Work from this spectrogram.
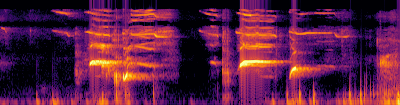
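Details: Siberian Husky puppy whining: high, thin tonal whimpers that slide downward, several short cries in bursts with brief pauses, plus soft handling noises in between.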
